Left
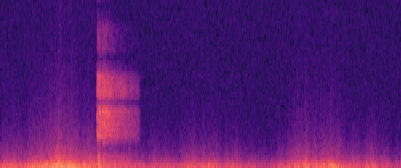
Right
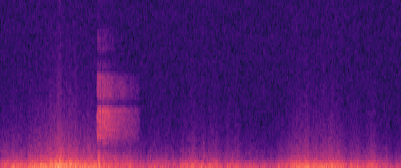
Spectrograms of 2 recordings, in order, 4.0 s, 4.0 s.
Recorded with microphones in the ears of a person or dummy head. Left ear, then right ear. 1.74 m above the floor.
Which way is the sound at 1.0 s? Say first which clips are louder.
Left 5 dB; 40° left (ahead or behind).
